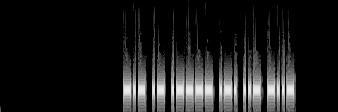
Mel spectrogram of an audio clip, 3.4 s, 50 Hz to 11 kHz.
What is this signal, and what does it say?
Morse code, heard as a keyed tone, about 45 wpm, 700 Hz. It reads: KA1RUX
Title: USA Call Signs - 6 Characters - 4x Character Spacing - 50wpm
